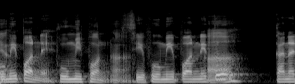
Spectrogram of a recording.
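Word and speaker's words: Bhumibol: Bumipon bacanya. Bumipon ya. Fumipon.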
